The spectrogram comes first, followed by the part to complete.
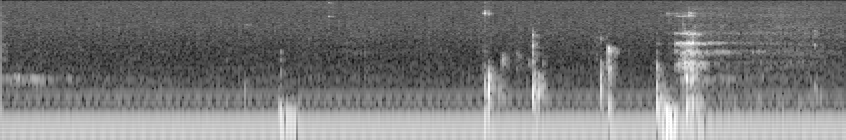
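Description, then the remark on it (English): Someone sipping a drink: a handful of short, wet slurping and swallowing sounds at an irregular pace, set against a steady low hum, with no talking. “Sorry, I have to take a sip here. So for those who complain about hearing me sipping, brace yourself.”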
